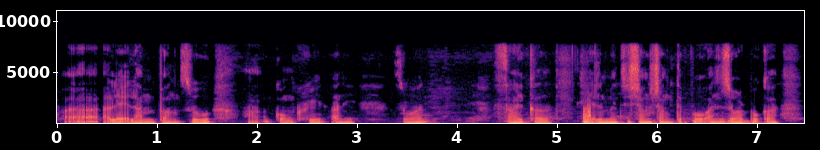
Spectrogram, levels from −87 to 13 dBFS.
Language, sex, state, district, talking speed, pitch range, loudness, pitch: Mizo, male, Mizoram, Aizawl, 160 wpm, 85-100 Hz, -18 LUFS, 90 Hz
